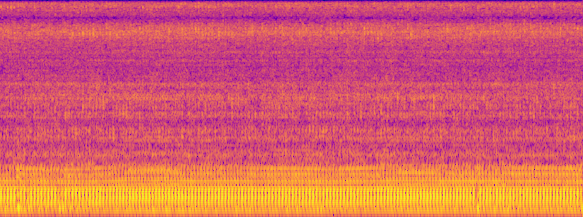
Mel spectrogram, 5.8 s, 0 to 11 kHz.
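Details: Old Briggs & Stratton 5 hp generator, just started with the air filter off, before its electrical output is tested: steady, even chugging with no misses or surging; runs smoothly, normal running.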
